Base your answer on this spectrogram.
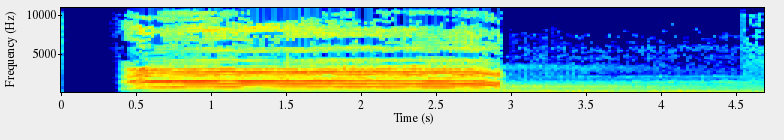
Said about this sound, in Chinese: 那是迄今为止我听过的最惨烈、最痛苦的喊声。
